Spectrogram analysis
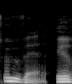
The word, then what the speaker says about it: Uwe: It's Uwe.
